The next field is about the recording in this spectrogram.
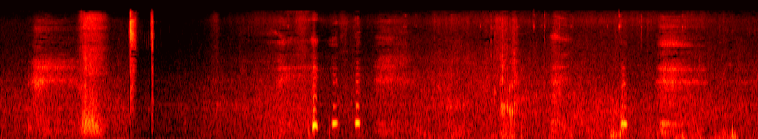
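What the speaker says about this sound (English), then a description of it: "Crazy dogs." Two dogs playing in snow snort, huff and rustle in scattered bursts, some loud and close, with quiet gaps between and a human voice briefly present.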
